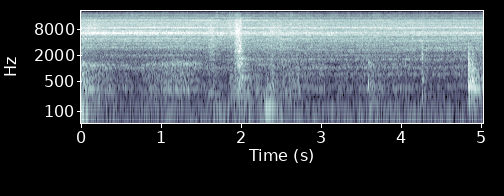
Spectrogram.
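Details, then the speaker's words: Ford Sierra engine leak-down check: faint, steady high air hiss under a few clicks as air escapes past the valves; valves leaking heavily, not considered a problem for this rally engine. "mahtavasti venttiilit vuotaa. No se ei oo meille ongelma."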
